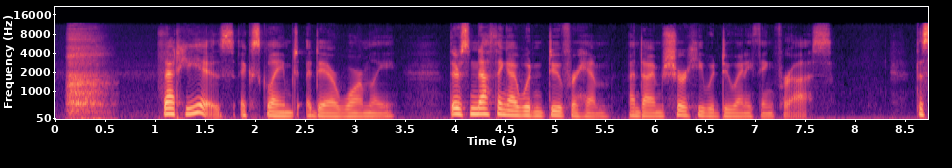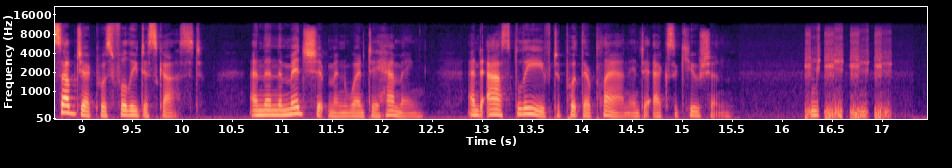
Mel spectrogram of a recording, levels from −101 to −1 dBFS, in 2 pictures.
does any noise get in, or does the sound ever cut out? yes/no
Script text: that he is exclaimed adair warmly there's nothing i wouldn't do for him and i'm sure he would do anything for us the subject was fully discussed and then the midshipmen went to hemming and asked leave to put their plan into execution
yes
